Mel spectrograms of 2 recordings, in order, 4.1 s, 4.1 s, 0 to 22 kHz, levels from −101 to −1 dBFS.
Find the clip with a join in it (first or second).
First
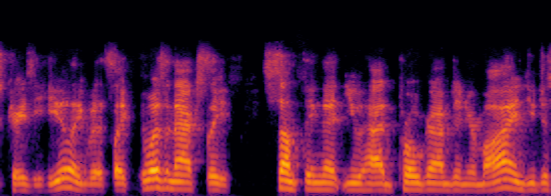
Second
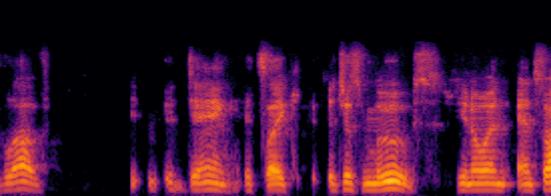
second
